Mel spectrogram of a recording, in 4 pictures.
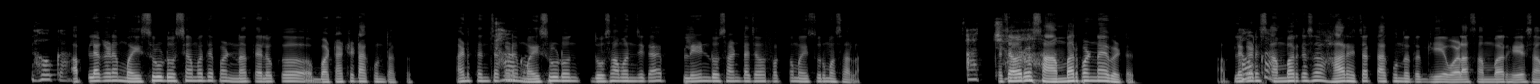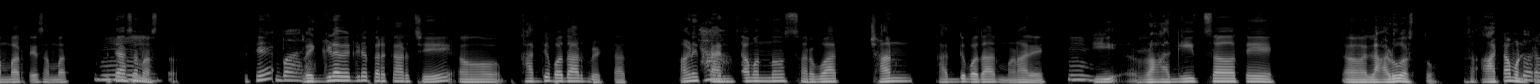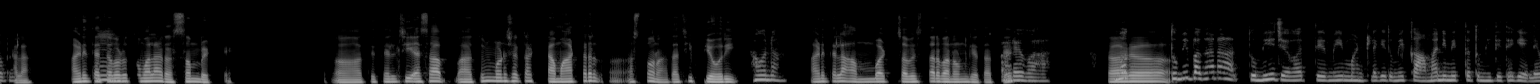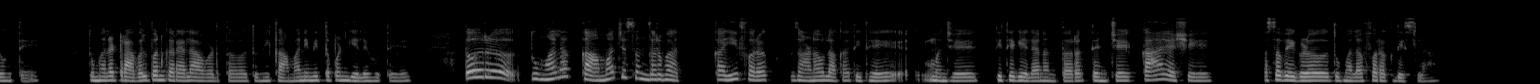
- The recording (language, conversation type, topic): Marathi, podcast, सांस्कृतिक फरकांशी जुळवून घेणे
- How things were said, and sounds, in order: other background noise; tapping; other noise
